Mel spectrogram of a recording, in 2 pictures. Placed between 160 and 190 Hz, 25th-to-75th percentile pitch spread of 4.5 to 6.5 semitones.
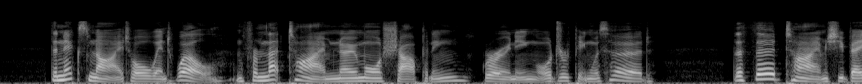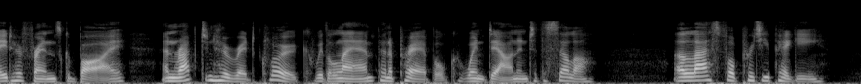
No: medium, 145 Hz; average, 4.8 semitones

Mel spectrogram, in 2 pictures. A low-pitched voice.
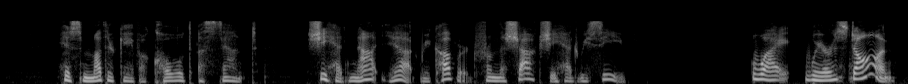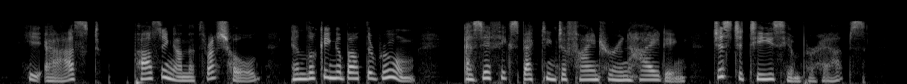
No: high, 215 Hz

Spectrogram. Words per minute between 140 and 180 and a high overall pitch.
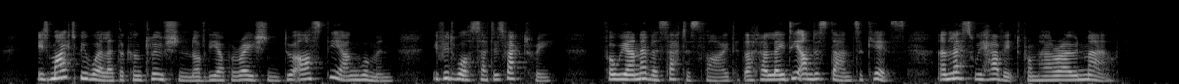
No: average, 195 wpm; high, 215 Hz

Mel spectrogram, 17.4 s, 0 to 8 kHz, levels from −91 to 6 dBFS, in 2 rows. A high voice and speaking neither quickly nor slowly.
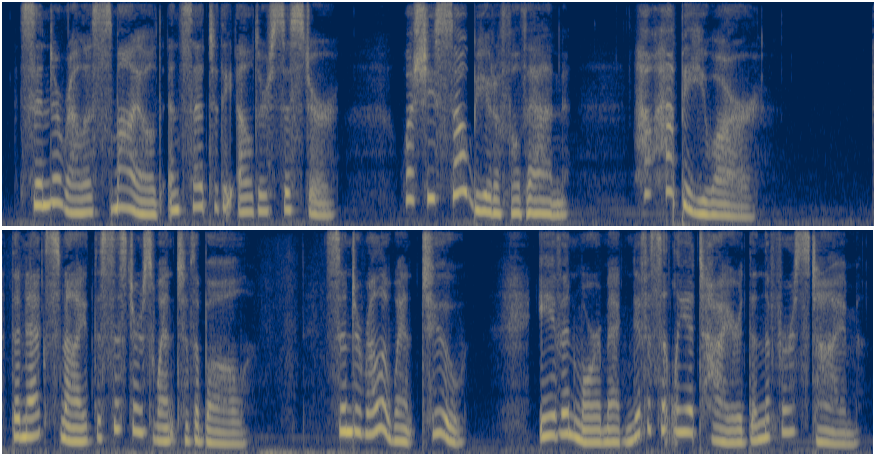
No: high, 205 Hz; slow, 125 wpm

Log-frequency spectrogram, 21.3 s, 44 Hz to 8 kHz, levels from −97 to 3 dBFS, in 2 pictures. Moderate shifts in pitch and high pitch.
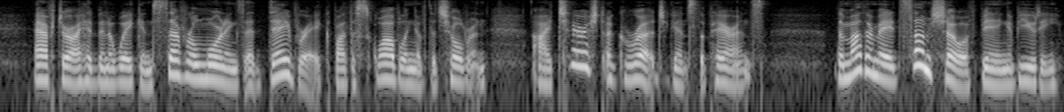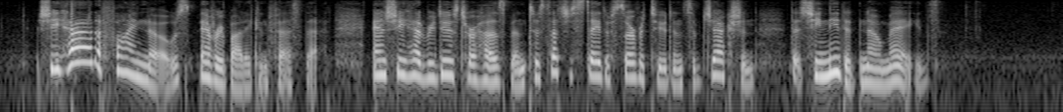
No: wide, 6.1 semitones; high, 195 Hz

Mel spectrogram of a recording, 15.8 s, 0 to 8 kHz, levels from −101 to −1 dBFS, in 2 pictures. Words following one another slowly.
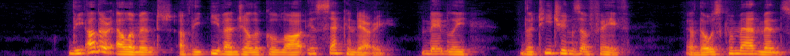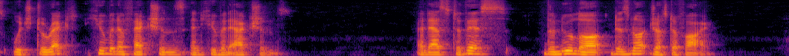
Yes: slow, 130 wpm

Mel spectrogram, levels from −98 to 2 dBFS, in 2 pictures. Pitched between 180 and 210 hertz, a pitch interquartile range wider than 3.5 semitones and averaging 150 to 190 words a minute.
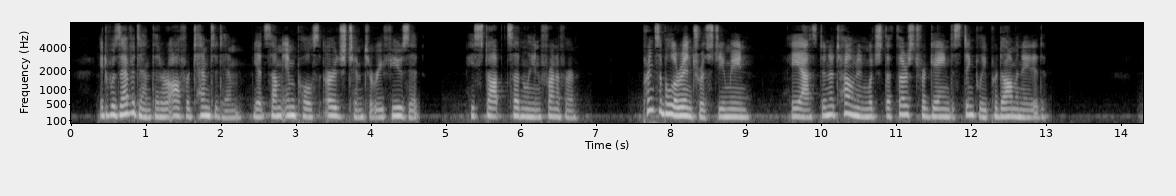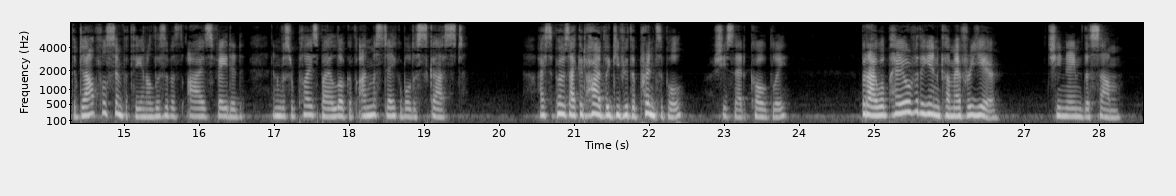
No: high, 190 Hz; narrow, 2.4 semitones; average, 175 wpm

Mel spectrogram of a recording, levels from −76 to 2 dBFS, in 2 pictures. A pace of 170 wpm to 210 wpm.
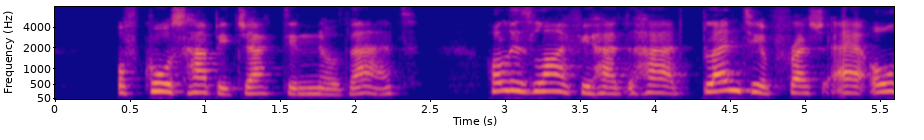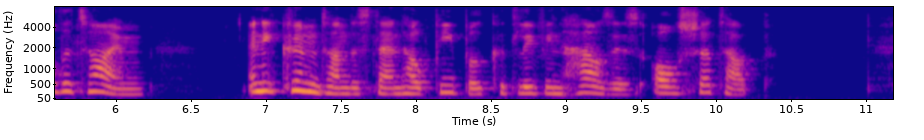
Yes: average, 175 wpm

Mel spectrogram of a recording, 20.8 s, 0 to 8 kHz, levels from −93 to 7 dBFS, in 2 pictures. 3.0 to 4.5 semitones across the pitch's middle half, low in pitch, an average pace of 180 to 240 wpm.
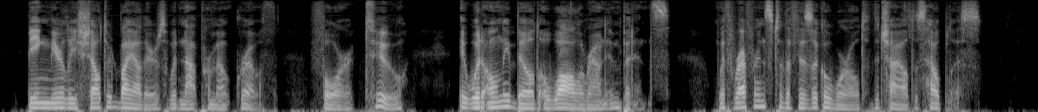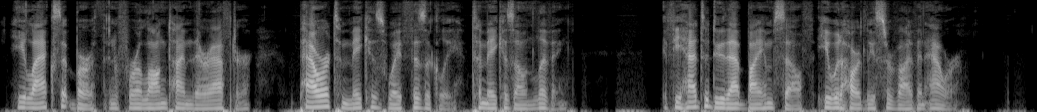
Yes: average, 3.6 semitones; low, 115 Hz; average, 185 wpm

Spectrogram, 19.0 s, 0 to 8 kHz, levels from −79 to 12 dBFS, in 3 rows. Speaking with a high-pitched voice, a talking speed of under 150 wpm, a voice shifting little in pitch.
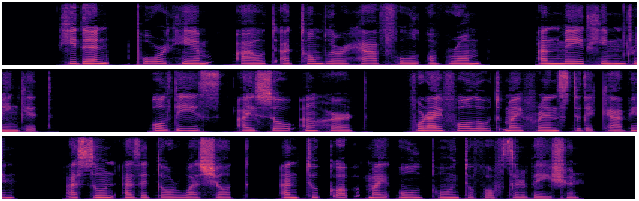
Yes: high, 220 Hz; average, 140 wpm; narrow, 1.7 semitones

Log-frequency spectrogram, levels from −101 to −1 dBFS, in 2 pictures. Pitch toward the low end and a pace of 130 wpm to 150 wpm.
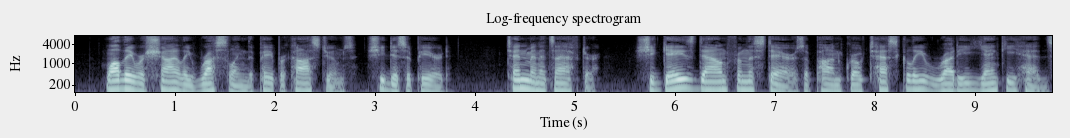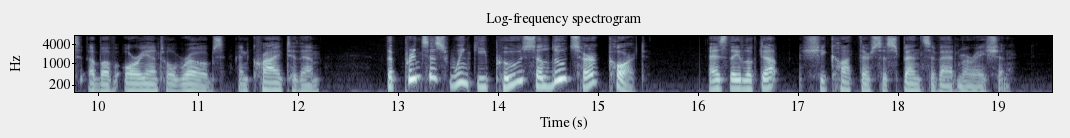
Yes: low, 115 Hz; average, 145 wpm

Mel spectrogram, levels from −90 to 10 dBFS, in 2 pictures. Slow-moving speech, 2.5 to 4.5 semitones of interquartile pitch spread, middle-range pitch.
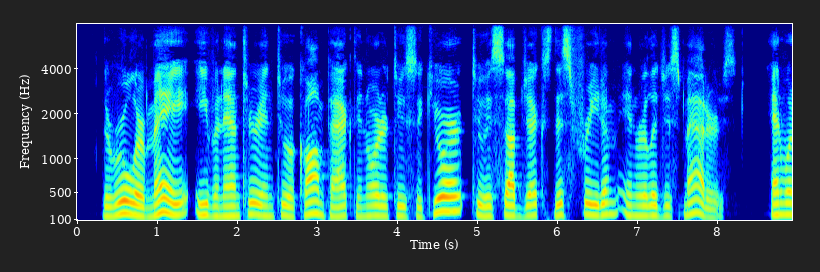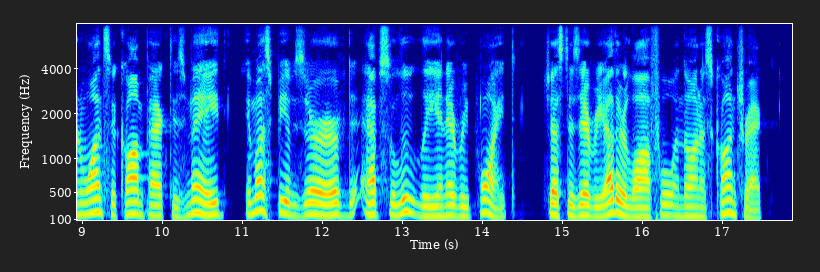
No: average, 145 wpm; average, 2.8 semitones; medium, 155 Hz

